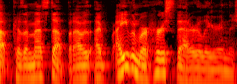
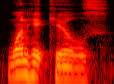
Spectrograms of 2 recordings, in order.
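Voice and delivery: slow emphatic; much slower than usual. Acted.

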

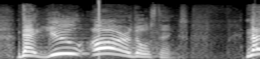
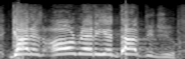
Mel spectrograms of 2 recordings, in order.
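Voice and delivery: rising preaching shout; 5 semitones higher than usual. Real, not acted. Preacher proclaiming adoption to the crowd, building to a shout.

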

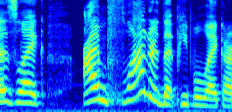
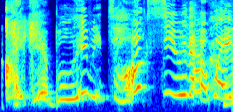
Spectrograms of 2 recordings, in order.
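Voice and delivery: higher, louder scandalised disbelief; mock shocked coworker; 11 semitones higher, 9 dB louder than usual. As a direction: play the horrified coworker. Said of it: "And she was like".

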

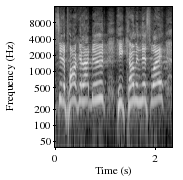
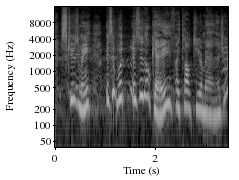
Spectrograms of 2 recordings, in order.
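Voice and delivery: much softer, prim and polite; mock polite request; 17 dB quieter than usual. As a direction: ask sweetly for the manager. Polite restaurant complaint voiced.

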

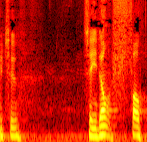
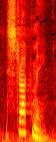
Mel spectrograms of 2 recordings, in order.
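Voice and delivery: usual speaking voice

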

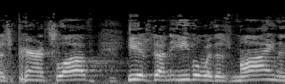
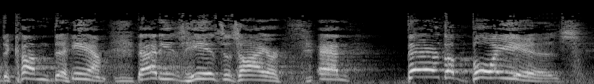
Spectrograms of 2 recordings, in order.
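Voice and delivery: high, ringing sermon voice with drawn-out key words; full-force preaching; 4 semitones higher, slower than usual. Acted. Preacher tells congregation God wants all to come home, full-force preaching. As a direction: stretch the big words out for the congregation.

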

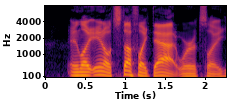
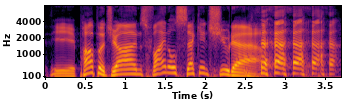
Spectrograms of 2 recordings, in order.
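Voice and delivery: slow, higher arena PA announcer; Phil Nevin impression; 8 semitones higher, 5 dB louder, much slower than usual. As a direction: announce it like the stadium PA guy. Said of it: "I always do, like, Phil Nevin".

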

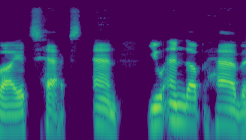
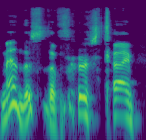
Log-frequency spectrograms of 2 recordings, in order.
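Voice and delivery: higher-pitched, giddy retold thought; excited; 6 semitones higher than usual. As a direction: act out his amazed excitement. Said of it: "then he gets so excited".

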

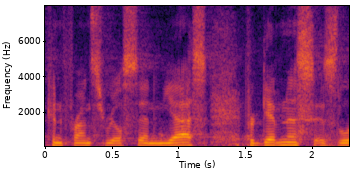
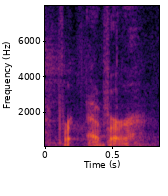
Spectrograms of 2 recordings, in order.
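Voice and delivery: whispered; 13 dB quieter than usual. Acted. Punchline on endless debt.

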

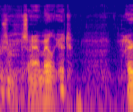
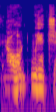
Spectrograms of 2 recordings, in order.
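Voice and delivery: witch voice; 8 semitones higher, 4 dB louder, slower than usual. Shown as a demonstration. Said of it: "like an old witch type".

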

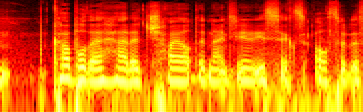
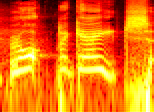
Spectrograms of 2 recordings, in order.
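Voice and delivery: high, slow, far-off put-on British; hammed-up British accent; mock British accent; 9 semitones higher, 4 dB louder, much slower than usual. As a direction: drag it out like a stagey Brit. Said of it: "that was British".

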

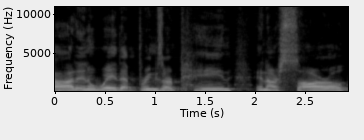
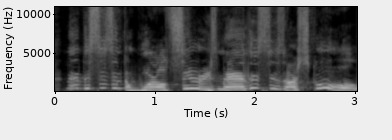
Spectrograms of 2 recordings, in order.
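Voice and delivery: very high, loud hammed-up yell; shrieky mock outburst at a classmate; losing it; 11 semitones higher, 10 dB louder than usual. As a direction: act out an emotional kid losing it. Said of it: "just losing it".

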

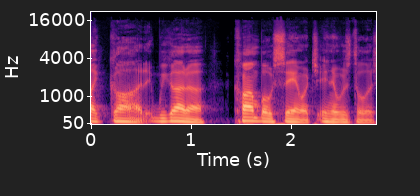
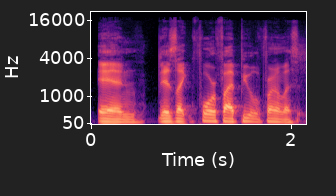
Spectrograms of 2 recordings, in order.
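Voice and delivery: usual speaking voice

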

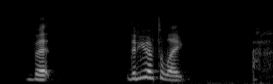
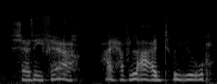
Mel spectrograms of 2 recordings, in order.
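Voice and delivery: put-on soft-spoken, clumsy German accent; bad German accent; 10 dB quieter than usual. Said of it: "little German accent. That was a really bad German accent".

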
